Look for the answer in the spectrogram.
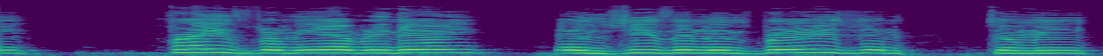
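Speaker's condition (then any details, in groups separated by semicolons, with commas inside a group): Cerebral palsy; cord asphyxiation at birth, limits walking and daily tasks; occupational, physical and speech therapy; speech therapy for communication skills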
